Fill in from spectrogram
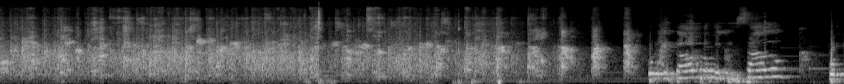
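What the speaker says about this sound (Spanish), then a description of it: "Yo quiero que usted le dé un aplauso al Señor Jesús, porque resucitó" Congregation in a church applauding Jesus during a resurrection sermon, sustained loud crowd clapping mixed with cheers that breaks up into scattered claps and voices near the end.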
